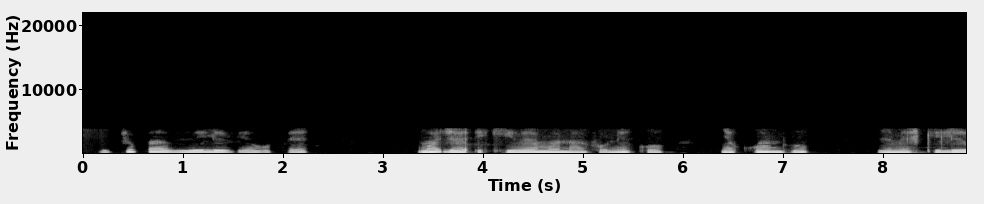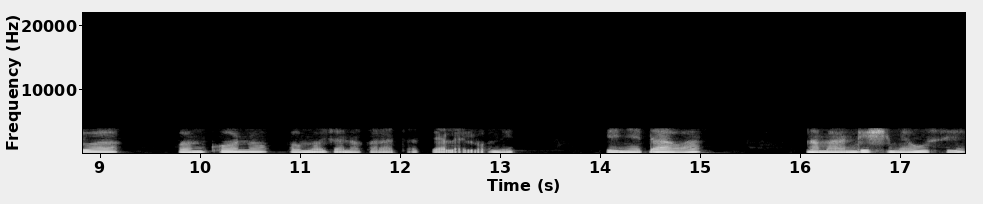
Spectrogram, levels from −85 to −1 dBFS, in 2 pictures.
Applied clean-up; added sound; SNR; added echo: none; none; none; none.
